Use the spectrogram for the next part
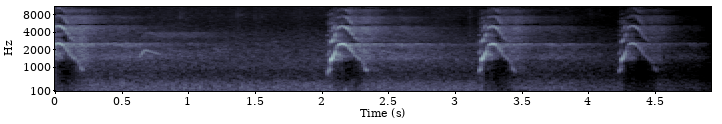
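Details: Alarm calls from wild bonobos in Africa that have met wild boars and are fleeing quickly up trees; piercing high calls that rise and drop steeply, coming in four bursts about a second apart and fading at the end.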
